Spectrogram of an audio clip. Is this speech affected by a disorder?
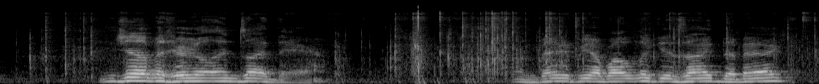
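Yes: Friedreich's ataxia.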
